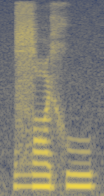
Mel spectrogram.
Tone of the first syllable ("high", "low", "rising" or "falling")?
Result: high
